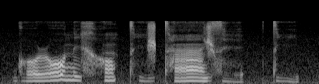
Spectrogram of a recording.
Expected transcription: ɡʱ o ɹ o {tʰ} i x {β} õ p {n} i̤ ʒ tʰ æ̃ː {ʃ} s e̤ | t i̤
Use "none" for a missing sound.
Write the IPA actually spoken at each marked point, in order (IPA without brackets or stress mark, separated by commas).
n, h, tʰ, ʒ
